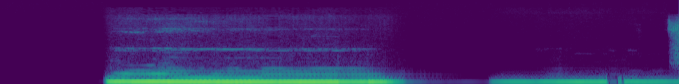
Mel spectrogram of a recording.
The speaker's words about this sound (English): And then I hum on the exhale. I find it makes me feel like I'm tuning myself like an instrument. I feel the vibration going through me, and it allows me to feel calm, relaxed, and grounded.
